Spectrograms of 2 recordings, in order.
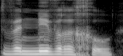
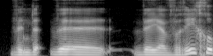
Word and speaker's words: v'yavrichu: And Rabbi Eliezer actually says you should pronounce it differently, not v'nivrechu, but v'yavrichu b'cha, and in you will be ingrafted.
